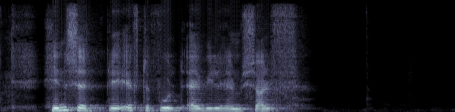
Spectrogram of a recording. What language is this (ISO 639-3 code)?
dan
